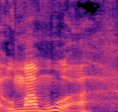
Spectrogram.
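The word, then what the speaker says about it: ʻOumuamua: Yeah, Umamua.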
